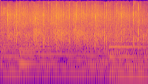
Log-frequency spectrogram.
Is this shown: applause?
yes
